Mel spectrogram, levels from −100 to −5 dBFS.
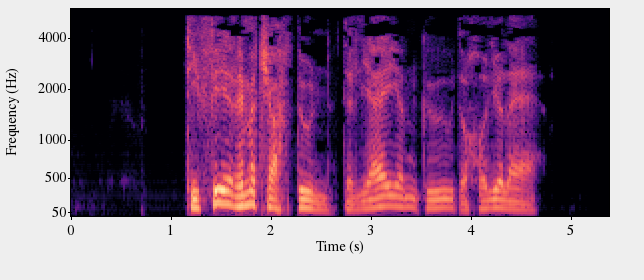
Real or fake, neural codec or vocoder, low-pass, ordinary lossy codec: fake; codec, 16 kHz, 4 kbps, X-Codec, WavLM features, trained on Multilingual LibriSpeech; 5.4 kHz; MP3, 24 kbps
